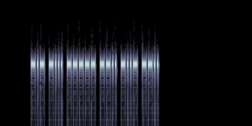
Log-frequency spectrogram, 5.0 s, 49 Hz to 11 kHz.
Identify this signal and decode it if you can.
Morse code, heard as a keyed tone, about 40 wpm, 700 Hz. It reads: KB0ZXZ
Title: USA Call Signs - 6 Characters - Repeated 3x - 40wpm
